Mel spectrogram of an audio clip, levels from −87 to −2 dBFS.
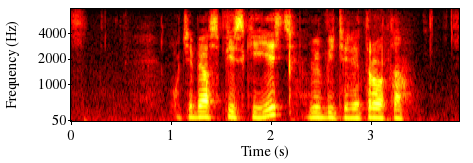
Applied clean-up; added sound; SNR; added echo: none; none; none; none.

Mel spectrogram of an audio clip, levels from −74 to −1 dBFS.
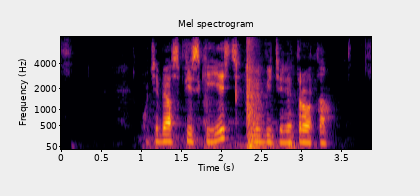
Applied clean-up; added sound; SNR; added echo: classical method log-MMSE.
